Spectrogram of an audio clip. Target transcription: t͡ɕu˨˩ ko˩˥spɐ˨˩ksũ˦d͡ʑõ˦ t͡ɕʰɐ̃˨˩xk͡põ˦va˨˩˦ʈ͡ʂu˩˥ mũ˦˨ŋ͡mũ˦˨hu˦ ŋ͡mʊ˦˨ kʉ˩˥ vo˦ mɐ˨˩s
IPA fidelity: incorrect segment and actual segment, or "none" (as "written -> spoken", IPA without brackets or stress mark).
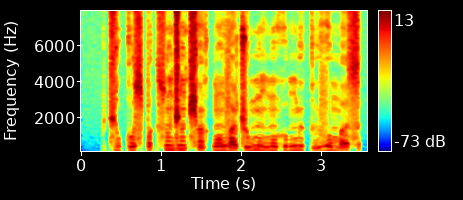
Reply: ʊ˦˨ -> ʉ˦˨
